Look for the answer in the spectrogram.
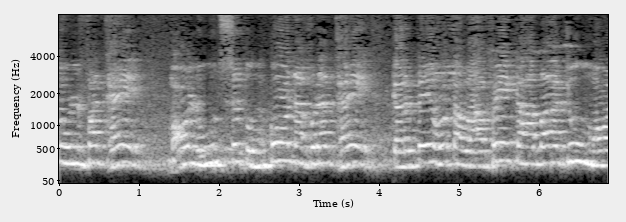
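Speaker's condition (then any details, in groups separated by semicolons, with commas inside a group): No condition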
